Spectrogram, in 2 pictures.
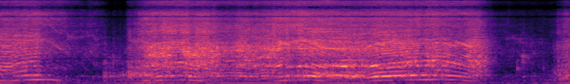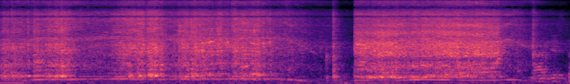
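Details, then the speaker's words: Horse during a routine dental appointment, knocking tartar off the canine without cutting it down: a loud motor whine rising and falling in bursts, grinding against tooth with brief pauses; motorized equine dental float in use. "this tool is designed to take the tartar off the canine we're not actually cutting the canine down we're just gonna knock the tartar off"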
